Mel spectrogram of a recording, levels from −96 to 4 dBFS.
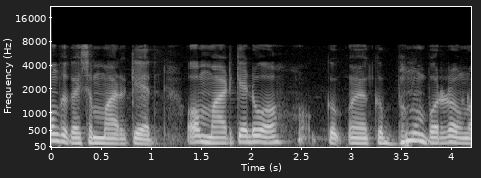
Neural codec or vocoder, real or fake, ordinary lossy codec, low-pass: none; real; none; 7.2 kHz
